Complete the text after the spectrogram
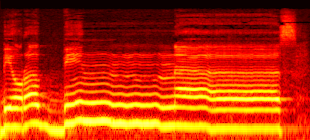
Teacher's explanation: Now remember, this is the nasal sound. You are making gunna here on an-nas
